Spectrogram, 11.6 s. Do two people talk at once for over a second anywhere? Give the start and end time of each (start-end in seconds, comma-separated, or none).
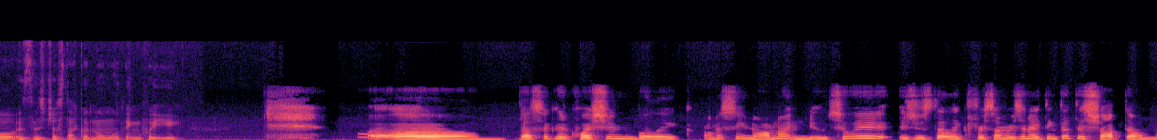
none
